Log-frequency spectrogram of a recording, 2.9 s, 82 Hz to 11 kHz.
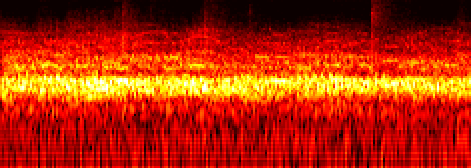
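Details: A large autumn roost gathering of common cranes at the Milicz fishponds in Poland, September 2023, giving a steady wall of loud, overlapping bugling calls from many birds at once.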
